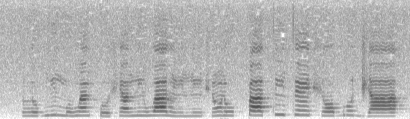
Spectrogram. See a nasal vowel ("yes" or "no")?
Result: yes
